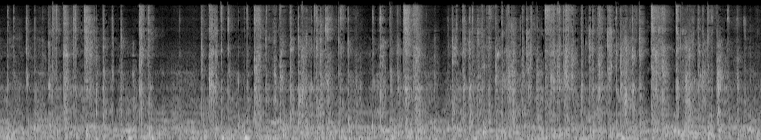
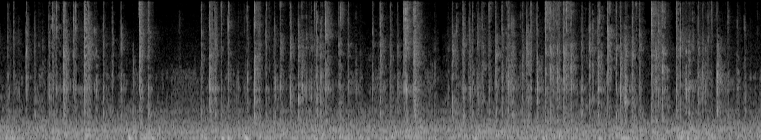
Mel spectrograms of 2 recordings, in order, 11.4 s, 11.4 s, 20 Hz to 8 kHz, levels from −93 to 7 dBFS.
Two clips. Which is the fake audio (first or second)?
first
